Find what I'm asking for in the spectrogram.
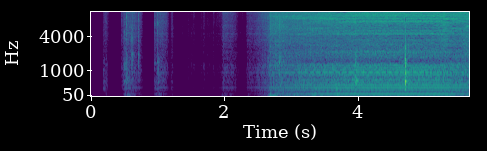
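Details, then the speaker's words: Old radio/tape deck that will not switch off: after a few knocks a steady, low, buzzy hum comes on and holds. "can you hear the hum coming out of that"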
